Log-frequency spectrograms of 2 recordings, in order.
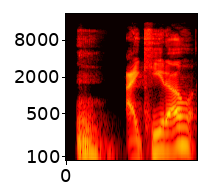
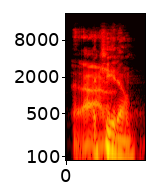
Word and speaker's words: aikido: Um, he also is a master of judo and iikido. I probably Aikido. Aikido.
